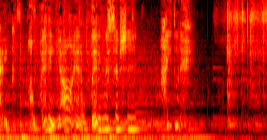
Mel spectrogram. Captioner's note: TV V static hisseses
